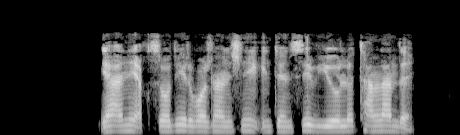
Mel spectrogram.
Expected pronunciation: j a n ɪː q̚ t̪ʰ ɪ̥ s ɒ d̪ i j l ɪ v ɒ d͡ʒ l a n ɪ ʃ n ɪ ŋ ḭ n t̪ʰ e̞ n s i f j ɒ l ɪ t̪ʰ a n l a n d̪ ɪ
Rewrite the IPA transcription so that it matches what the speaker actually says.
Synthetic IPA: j a n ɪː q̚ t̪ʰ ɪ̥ s ɒ d̪ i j ɾ ɪ v ɒ d͡ʒ l a n ɪ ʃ n ɪ ŋ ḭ n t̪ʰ e̞ n s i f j o l ɪ t̪ʰ a n l a n d̪ ɪ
